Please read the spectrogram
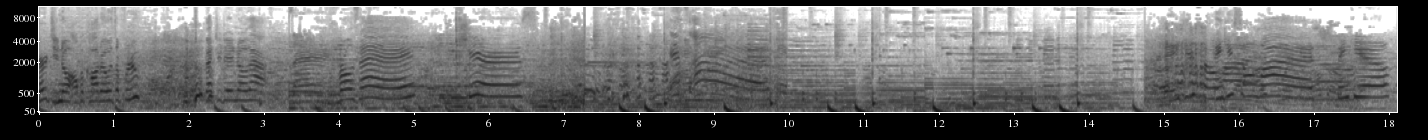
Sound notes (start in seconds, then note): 7.1 laughing; 13.1 upbeat music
